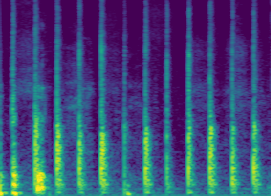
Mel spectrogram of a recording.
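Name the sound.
applause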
